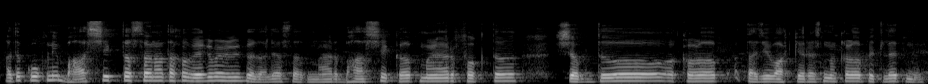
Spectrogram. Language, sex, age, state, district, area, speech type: Goan Konkani, male, 45-60, Goa, Canacona, rural, spontaneous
